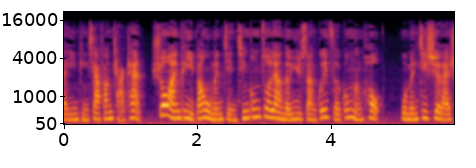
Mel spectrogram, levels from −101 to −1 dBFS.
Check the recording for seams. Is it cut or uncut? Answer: cut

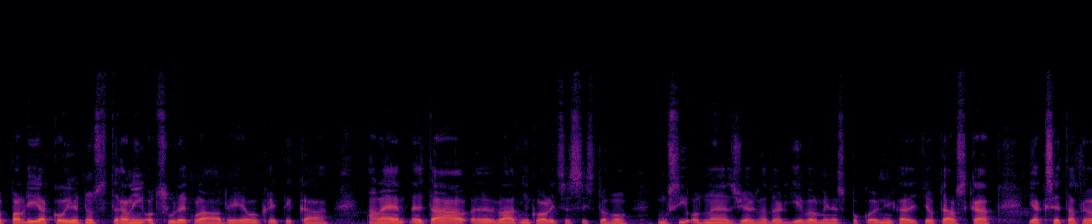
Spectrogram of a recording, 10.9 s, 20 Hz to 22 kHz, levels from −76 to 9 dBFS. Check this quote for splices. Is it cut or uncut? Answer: uncut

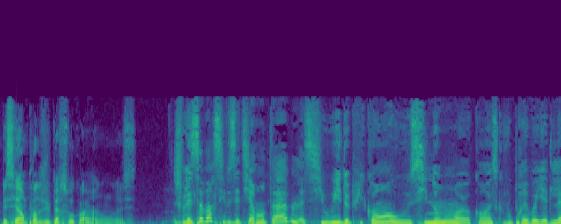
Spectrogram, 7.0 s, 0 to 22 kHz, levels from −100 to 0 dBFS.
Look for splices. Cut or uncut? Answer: uncut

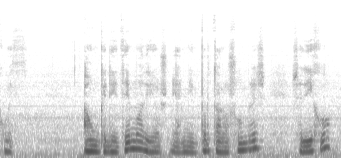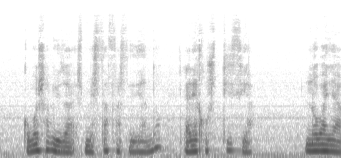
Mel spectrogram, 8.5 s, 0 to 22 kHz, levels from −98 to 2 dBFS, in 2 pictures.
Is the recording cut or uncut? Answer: uncut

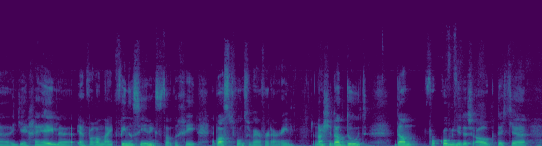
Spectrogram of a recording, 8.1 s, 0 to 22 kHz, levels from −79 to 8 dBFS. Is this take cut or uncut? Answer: cut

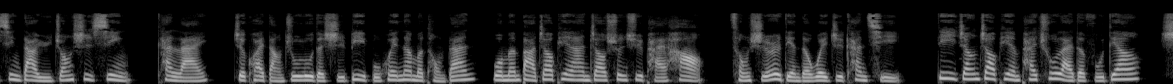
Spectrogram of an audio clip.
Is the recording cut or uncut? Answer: cut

